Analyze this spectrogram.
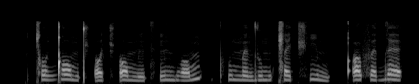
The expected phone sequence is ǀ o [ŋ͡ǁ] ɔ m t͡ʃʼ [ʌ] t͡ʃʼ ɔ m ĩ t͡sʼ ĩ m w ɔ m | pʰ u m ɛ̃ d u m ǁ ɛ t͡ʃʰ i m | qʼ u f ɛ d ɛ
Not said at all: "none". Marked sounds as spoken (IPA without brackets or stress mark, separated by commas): ŋ͡ǃ, ɔ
